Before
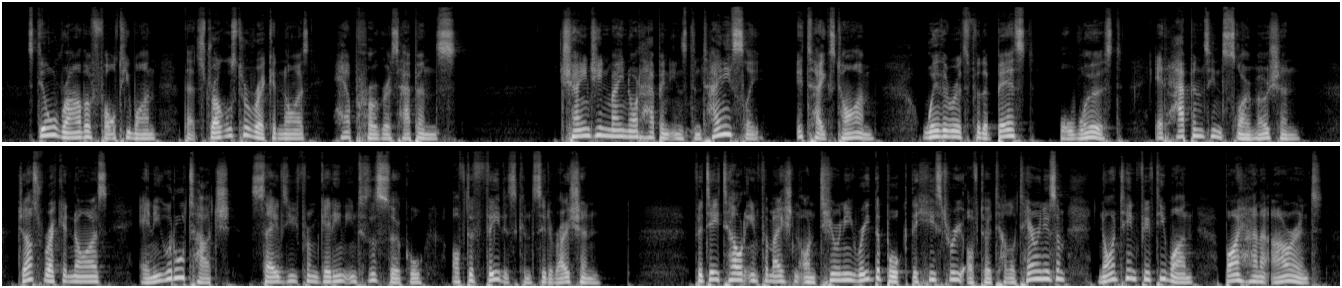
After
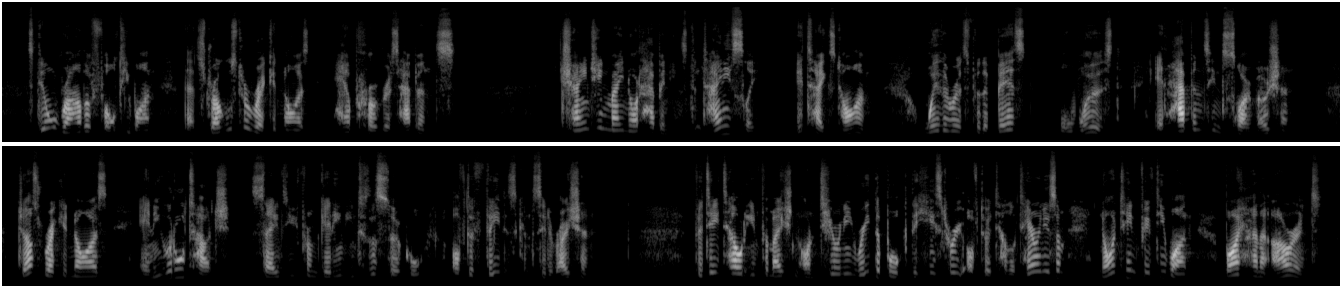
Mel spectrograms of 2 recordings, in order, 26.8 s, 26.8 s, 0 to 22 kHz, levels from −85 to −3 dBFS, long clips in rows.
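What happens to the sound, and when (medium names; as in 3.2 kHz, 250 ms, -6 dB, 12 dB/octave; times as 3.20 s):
11.76–12.76 s: peaking EQ 990 Hz +5.5 dB 2 oct
whole clip: low-pass 2.3 kHz 6 dB/octave; reverb removal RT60 0.99 s; steep high-pass 770 Hz 36 dB/octave; trim +1 dB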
